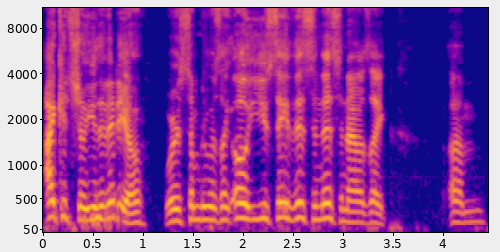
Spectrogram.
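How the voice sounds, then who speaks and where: A man's voice: high voice, fast talker, a bit bright, no room sound. A middle-aged American man hosting a casual sewing stream, chatty and self-deprecating, laughing often. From United States. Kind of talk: casual chat. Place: home, live stream.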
